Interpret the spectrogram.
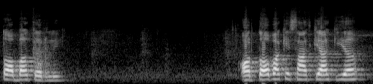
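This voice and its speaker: A woman's voice: fairly high pitch, fairly even intonation, a little mellow. A woman teaching a religious class, explaining scripture phrase by phrase and asking the class questions that she then answers herself. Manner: explains terms word by word, pausing between phrases. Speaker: Quran teacher.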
